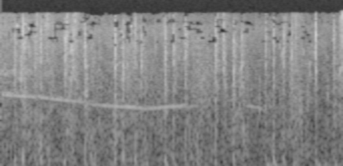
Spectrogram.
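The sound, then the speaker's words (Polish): Hoofbeats of a horse in a video game, a steady, quick clip-clop rhythm of many light hoof strikes at a fairly low level. “Ciekawe, czy ten koń się kiedyś męczy, czy nie.”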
